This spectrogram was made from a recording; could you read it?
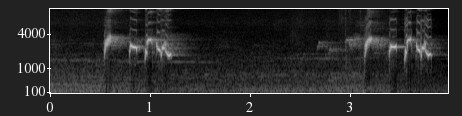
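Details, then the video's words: Red-whiskered bulbul's morning song, recorded as a decoy for training: two lively phrases, each a rapid run of four or five loud, rolling whistled notes, about two seconds apart. "luyện giọng chào mào hót sáng - Hót hay nhanh lửa"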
